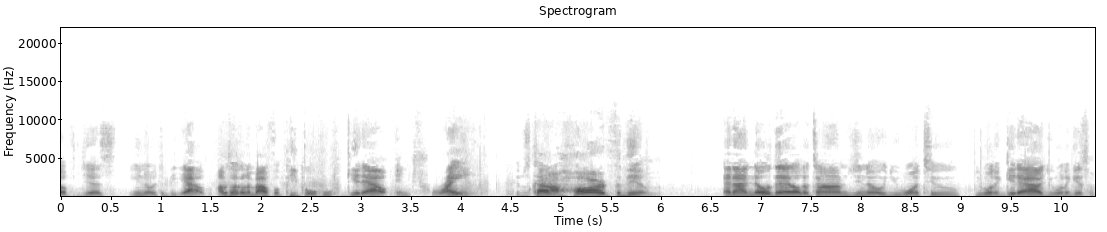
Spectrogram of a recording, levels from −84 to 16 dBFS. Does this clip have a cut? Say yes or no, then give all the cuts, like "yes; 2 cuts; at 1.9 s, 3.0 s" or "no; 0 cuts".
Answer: yes; 6 cuts; at 1.0 s, 1.5 s, 2.8 s, 4.5 s, 7.4 s, 9.0 s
